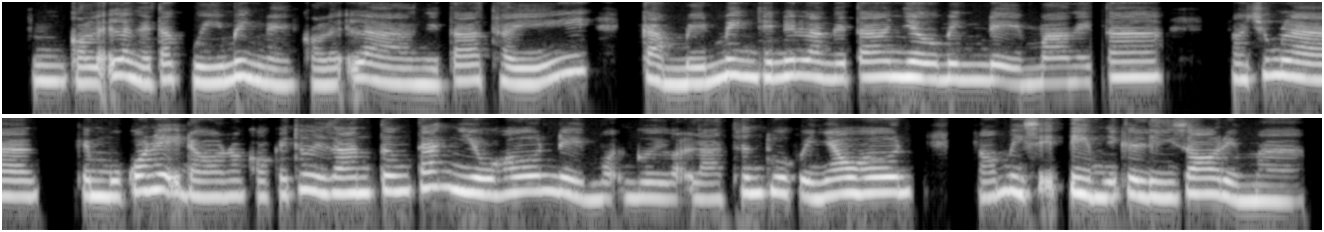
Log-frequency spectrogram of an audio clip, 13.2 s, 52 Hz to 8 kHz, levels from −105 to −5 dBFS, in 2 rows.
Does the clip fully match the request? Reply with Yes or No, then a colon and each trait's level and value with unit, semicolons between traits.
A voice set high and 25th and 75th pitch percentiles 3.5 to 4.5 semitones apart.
Yes: very high, 250 Hz; average, 3.8 semitones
